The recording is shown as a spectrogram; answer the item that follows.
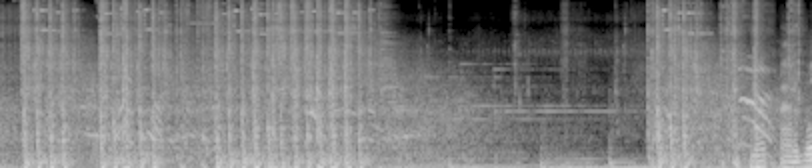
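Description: Rapid automatic gunfire from a weapon in The Outer Worlds rattles in dense, loud bursts, breaks off into a pause, then resumes briefly near the end. Game effects sit underneath.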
